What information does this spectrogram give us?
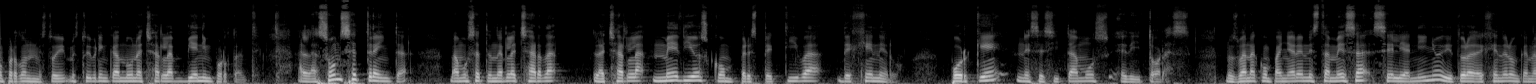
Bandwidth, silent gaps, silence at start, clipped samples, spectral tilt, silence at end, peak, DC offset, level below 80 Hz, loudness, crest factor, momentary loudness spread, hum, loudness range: over 20 kHz; none; 0 s; under 0.1%; -7 dB/octave; 0 s; -4 dBFS; under 0.1%; -40 dBFS; -23 LUFS; 18 dB; 10 LU; none; 3 LU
